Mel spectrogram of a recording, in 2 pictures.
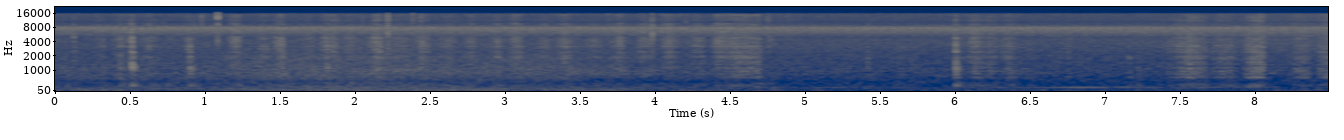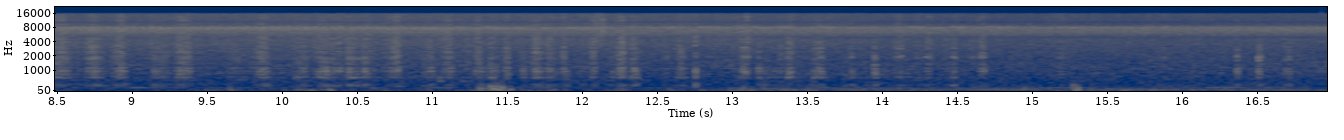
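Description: A metal chisel blade scraping and clicking along the wooden edge of a veneered tabletop in a rapid series of small clicks, with one dull thump about two-thirds of the way through. Steady insect chirring runs underneath.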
